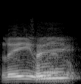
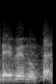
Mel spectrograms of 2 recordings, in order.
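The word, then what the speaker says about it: Leeuwenhoek: 자, 일단 그 네덜란드에 레이 우엔훅. 저희가 익숙하기엔 레베노프.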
